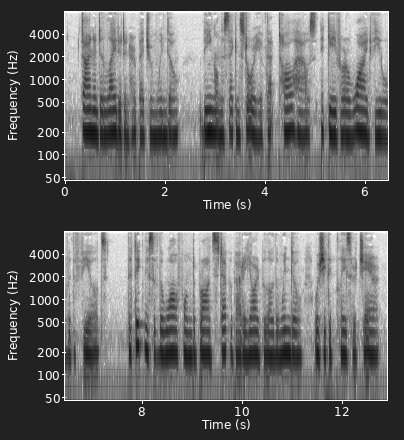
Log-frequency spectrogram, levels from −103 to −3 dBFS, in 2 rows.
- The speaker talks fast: Yes, fast, 210 wpm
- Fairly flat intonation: Yes, narrow, 1.3 semitones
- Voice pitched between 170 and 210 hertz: Yes, medium, 185 Hz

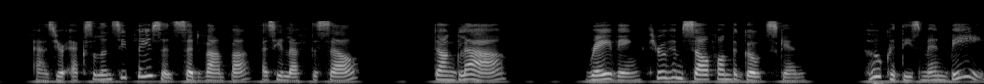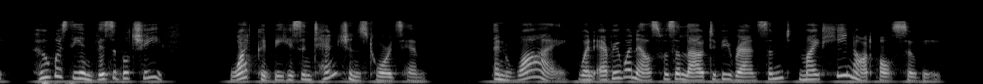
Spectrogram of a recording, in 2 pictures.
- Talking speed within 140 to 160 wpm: Yes, average, 155 wpm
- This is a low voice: No, high, 210 Hz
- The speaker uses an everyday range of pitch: No, wide, 7.4 semitones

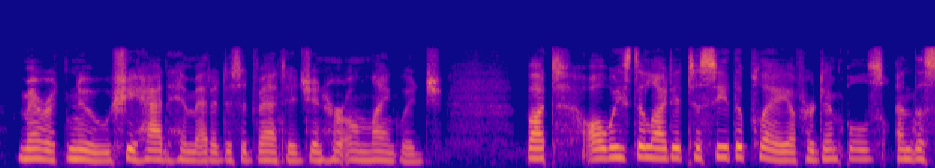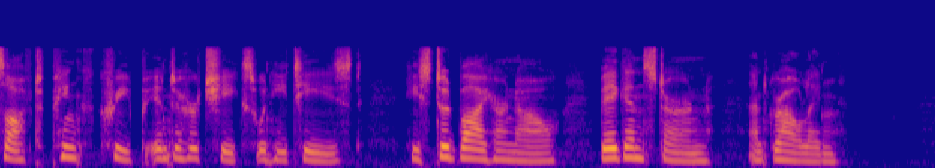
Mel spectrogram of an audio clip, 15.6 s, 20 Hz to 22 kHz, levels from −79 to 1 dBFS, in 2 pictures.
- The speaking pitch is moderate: Yes, medium, 170 Hz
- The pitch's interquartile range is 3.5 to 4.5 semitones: Yes, average, 3.8 semitones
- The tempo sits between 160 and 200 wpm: Yes, average, 165 wpm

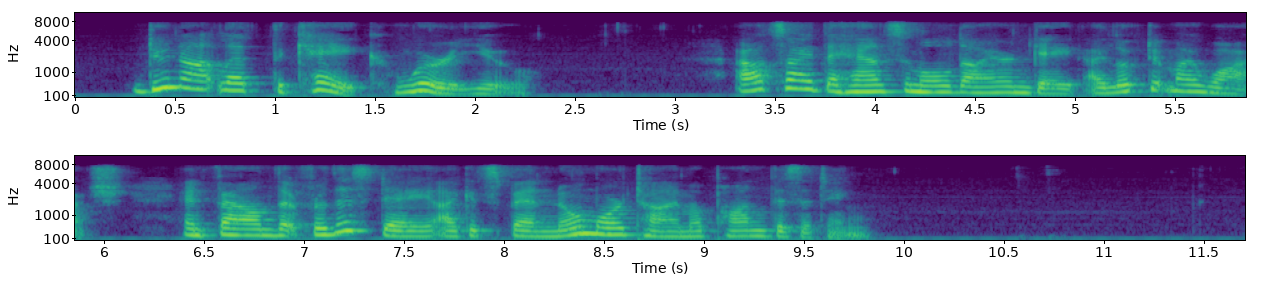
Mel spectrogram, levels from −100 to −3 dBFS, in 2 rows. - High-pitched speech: Yes, high, 195 Hz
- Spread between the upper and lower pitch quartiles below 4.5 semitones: No, average, 5.3 semitones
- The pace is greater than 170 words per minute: No, average, 165 wpm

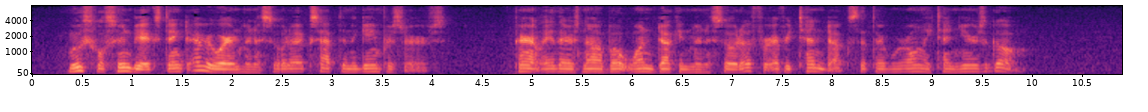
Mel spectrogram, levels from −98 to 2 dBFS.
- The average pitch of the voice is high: No, low, 125 Hz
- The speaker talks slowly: No, average, 180 wpm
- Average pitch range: No, narrow, 1.9 semitones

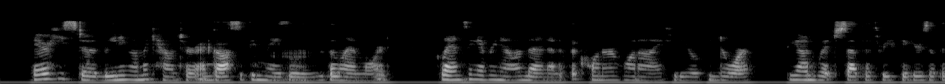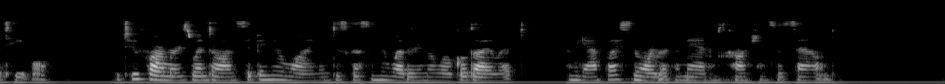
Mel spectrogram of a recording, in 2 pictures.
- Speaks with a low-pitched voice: Yes, low, 100 Hz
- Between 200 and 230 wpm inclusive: Yes, fast, 205 wpm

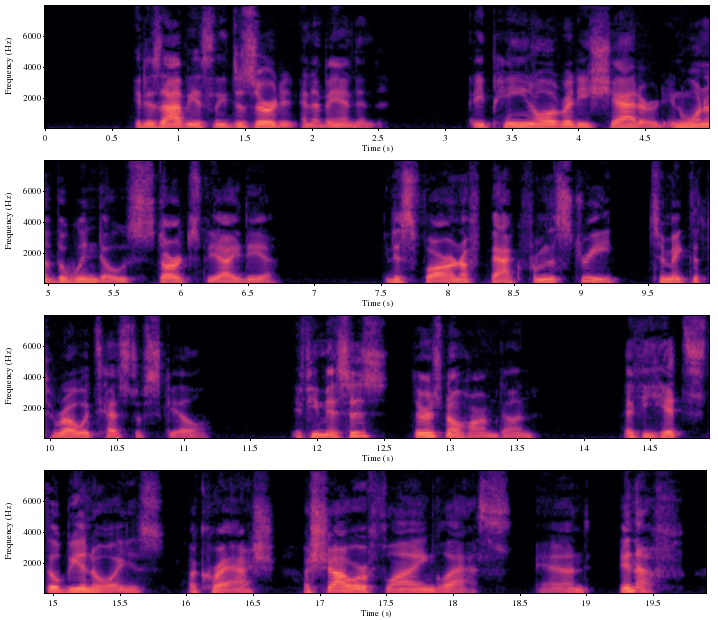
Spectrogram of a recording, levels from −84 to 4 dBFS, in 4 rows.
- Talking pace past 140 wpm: Yes, average, 170 wpm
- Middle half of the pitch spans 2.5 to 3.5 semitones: No, average, 3.9 semitones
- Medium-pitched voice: Yes, medium, 145 Hz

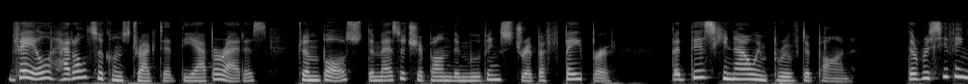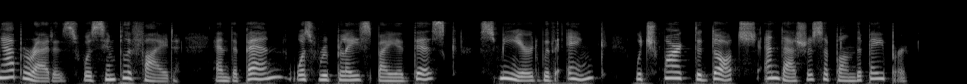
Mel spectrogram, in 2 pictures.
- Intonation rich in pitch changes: Yes, wide, 7.1 semitones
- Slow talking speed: No, average, 145 wpm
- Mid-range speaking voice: No, high, 215 Hz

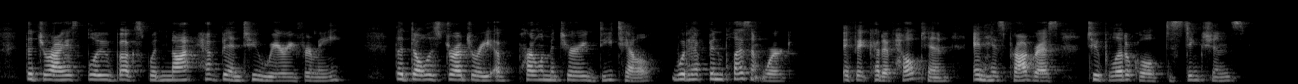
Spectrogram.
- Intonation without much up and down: No, average, 3.0 semitones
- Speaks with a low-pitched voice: No, high, 205 Hz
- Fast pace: No, average, 160 wpm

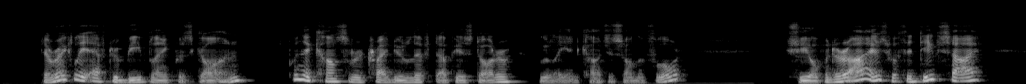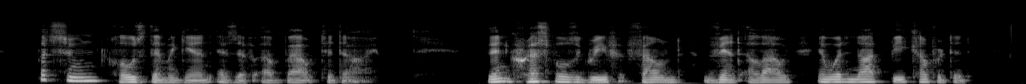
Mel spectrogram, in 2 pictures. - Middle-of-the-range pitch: No, low, 110 Hz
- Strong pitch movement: Yes, wide, 6.1 semitones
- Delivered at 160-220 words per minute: No, average, 145 wpm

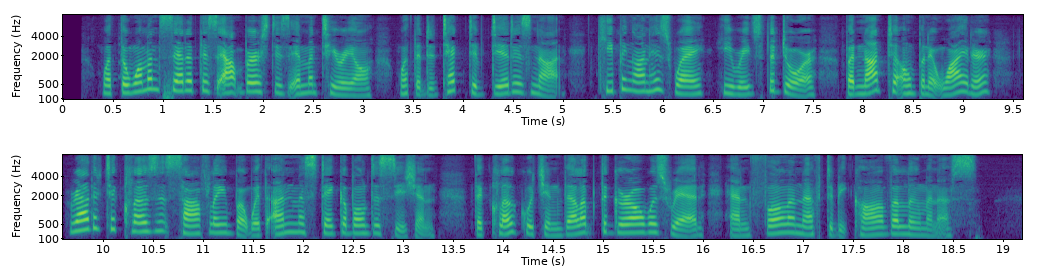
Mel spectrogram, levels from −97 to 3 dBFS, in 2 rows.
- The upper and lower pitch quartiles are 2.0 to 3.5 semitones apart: No, average, 4.8 semitones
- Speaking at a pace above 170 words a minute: No, average, 165 wpm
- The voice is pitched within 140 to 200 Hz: No, high, 235 Hz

